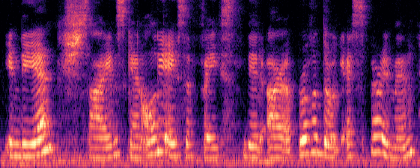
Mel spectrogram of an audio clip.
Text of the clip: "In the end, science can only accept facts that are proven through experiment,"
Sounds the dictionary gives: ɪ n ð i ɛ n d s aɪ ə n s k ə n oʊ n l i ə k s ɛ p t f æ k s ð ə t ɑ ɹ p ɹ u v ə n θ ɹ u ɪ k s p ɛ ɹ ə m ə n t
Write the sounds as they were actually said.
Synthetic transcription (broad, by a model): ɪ n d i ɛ n s aɪ ə n s k ə n oʊ n l i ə s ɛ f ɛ s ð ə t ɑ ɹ p ɹ u v ə n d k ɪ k s p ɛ ɹ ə m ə n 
